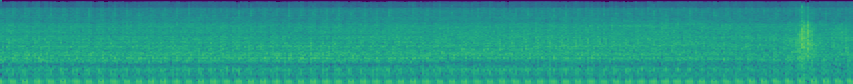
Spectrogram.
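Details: Motorcycle started in neutral during starter solenoid testing: a steady, even idle at about four beats a second with no misses or knocks and one brief click near the end; it starts and runs normally.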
